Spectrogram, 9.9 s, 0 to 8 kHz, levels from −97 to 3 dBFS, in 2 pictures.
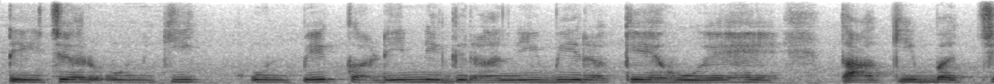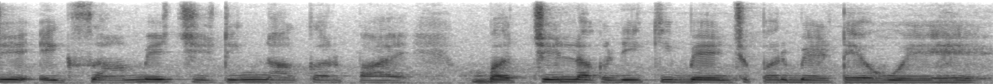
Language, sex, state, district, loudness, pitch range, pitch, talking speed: Hindi, female, Rajasthan, Jaipur, -19 LUFS, 205-230 Hz, 215 Hz, 150 wpm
